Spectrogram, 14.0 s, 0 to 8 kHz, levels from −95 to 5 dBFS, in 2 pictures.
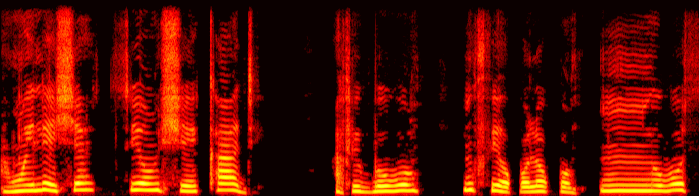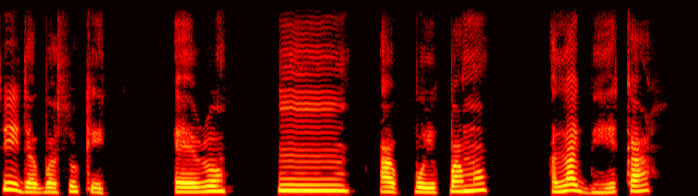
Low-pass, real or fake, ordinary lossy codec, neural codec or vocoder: none; real; none; none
